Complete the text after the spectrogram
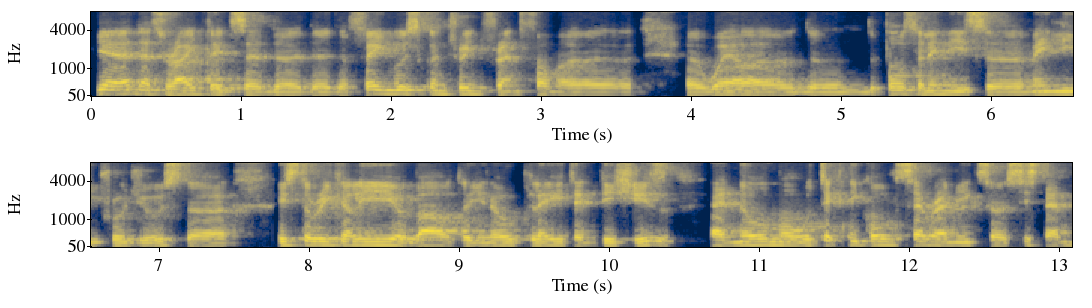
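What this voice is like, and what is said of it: French-accented English. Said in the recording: “we might have some French accent”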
